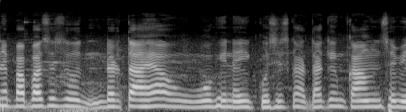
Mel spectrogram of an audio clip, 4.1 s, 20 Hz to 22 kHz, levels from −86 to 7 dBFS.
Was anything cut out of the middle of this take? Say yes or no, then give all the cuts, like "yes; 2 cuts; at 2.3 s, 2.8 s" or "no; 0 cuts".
no; 0 cuts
